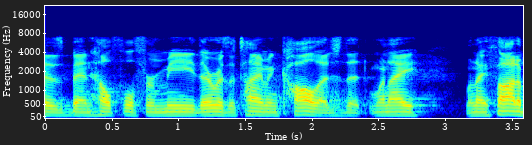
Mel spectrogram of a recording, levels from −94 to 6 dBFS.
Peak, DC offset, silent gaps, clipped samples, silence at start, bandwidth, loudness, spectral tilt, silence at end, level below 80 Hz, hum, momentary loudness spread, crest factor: -8 dBFS; under 0.1%; none; under 0.1%; 0 s; 7.4 kHz; -31 LUFS; -4.5 dB/octave; 0 s; -82 dBFS; none; 10 LU; 22 dB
